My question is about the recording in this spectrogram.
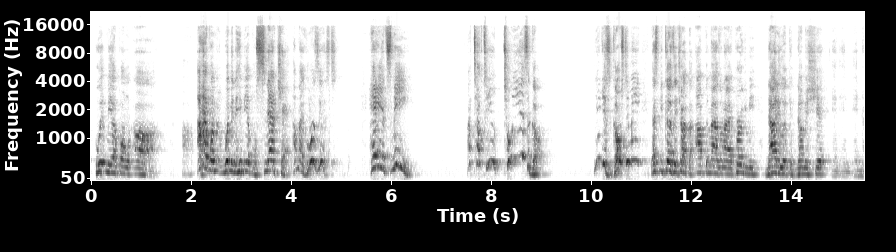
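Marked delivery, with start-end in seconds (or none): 4.3-4.9 high-pitched puzzled question; mock baffled reply. Man getting a Snapchat message from a woman, mock baffled. 5.6-10.9 high-pitched mock exchange, incredulous by the end; imitated returning ex. Woman back after two years of silence, mock incredulous.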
